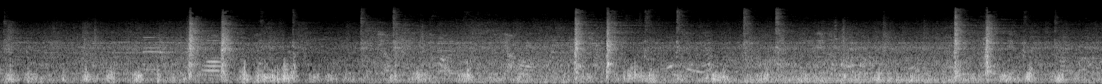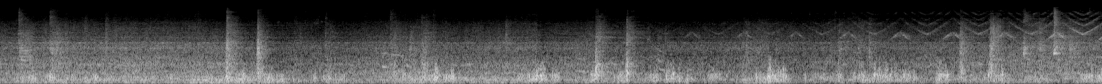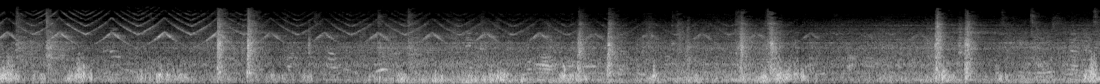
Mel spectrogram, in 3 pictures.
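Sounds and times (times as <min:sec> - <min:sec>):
train rolling over track: 0:00.0 - 0:33.0
level crossing warning alarm: 0:17.4 - 0:32.9.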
